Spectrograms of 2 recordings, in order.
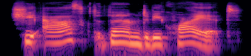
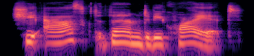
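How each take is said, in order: First: Each word is said fully and separately. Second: Each word is said fully and separately.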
